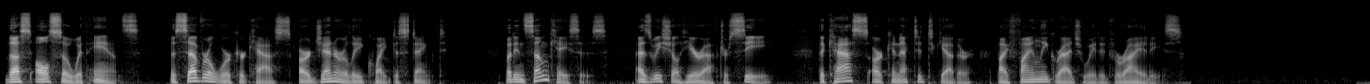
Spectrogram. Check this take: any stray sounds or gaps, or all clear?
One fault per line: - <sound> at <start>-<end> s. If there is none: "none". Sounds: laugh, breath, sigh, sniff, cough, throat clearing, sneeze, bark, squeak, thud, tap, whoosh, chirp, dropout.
none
